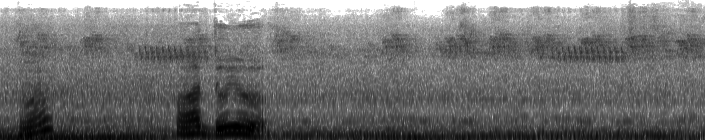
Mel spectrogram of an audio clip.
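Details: Stray female cat on a street in Morocco, very excited and impatient before mealtime: a short wavering meow, then two drawn-out, bending meows in quick succession, over a low traffic rumble with faint high chirps.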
